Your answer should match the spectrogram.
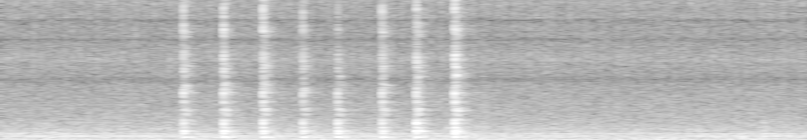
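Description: Palette knife dabbing oil paint onto a stretched canvas: a quick run of light taps, about five a second, that stops a little past halfway.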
